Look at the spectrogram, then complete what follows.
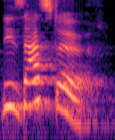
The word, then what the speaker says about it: disaster: Câu số 2, disaster, disaster, trọng âm rơi vào âm tiết thứ hai.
